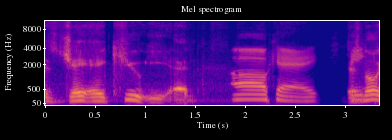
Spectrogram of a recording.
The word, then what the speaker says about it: Jaqen: It's Jaqen.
